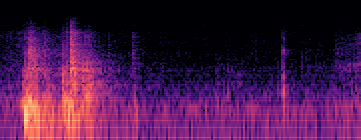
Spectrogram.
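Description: A door shutting: a heavy wooden thud with a second knock about a third of a second later, followed by two faint clicks.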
